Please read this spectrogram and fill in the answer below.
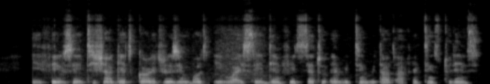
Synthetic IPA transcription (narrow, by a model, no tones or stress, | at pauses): ifilsetʰit͡ʃaɡɛtkɔɹɛk̚tɹizɔ̃nbɔtḭwaɪ̥sedɛ̃mfitsɛtʰʔɛvɹiθĩŋwiθa̰ʊtʰa̰fɛk̚tĩŋstʰudɛ̃nts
